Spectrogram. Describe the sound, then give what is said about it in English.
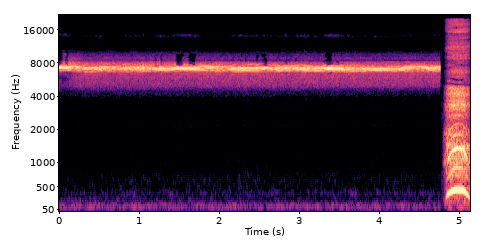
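A recording of a sound heard in Havana, Cuba: a loud, piercing, high-pitched electronic whine drones steadily for nearly five seconds, shrill and cricket-like with a faint pulsing texture. It cuts off abruptly as a voice begins. “And so all of the sounds differed, but people who heard them in Havana agreed that they all contained an aspect of a high cricket sound.”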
